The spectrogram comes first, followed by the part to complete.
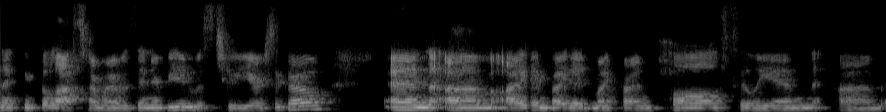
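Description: A woman co-hosting a podcast, speaking in a measured way with some ums as she introduces herself. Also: sits low. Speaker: podcast co-host. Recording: roomy echo.

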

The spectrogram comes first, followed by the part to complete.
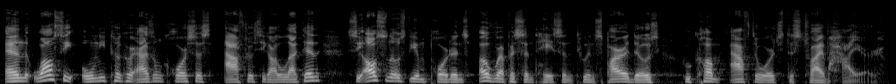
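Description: A man's voice: mid-range voice, animated, brisk, hardly any pauses. A man hosting a podcast, reading scripted narration that links the interview clips. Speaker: podcast host.

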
